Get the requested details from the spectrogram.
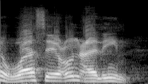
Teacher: الف مدہ اور یہ مدہ ایک ایک الف کی مقدار میں کھینچ کر پڑھے جائیں گے. تنوین کا اظہار بھی ہوگا اور میم ساکن پڑھیں گے وف کی صورت میں.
